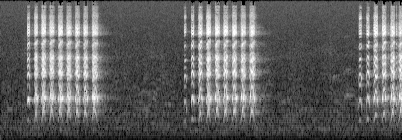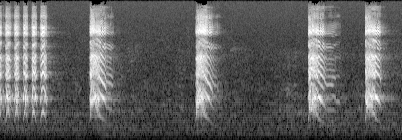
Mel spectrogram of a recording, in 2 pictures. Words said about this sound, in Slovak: Takže aj líška, je to psovitá šelma, vydáva takéto štekavé zvuky, buď to kau, to výstražné, alebo ten teritoriálny hlas toho líšiaka.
